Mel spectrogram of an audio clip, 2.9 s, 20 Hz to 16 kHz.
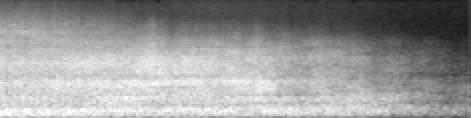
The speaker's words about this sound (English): and 100 times greater still, 25 metres away from a jet aircraft taking off.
